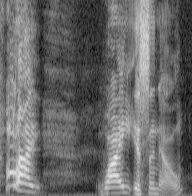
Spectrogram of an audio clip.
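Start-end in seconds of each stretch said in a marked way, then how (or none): 0.0-0.5 laughing. Real, not acted. Laughing at the criteria.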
